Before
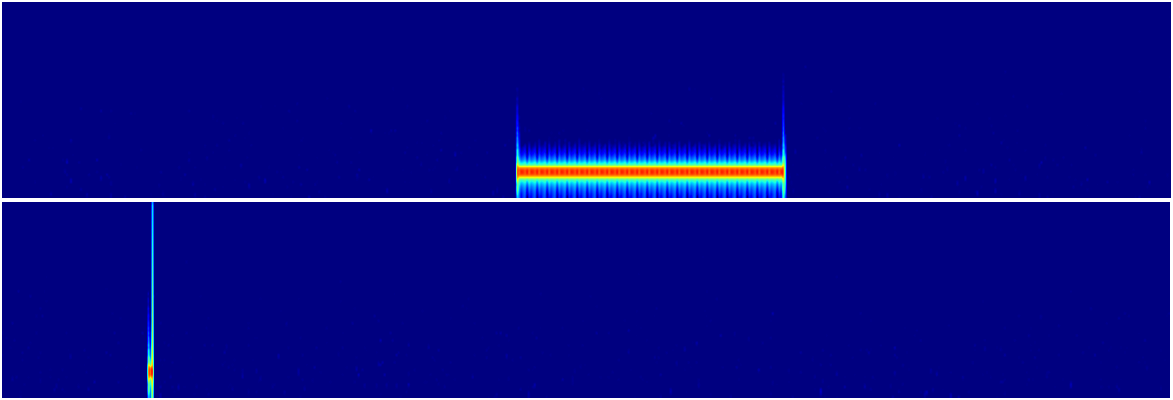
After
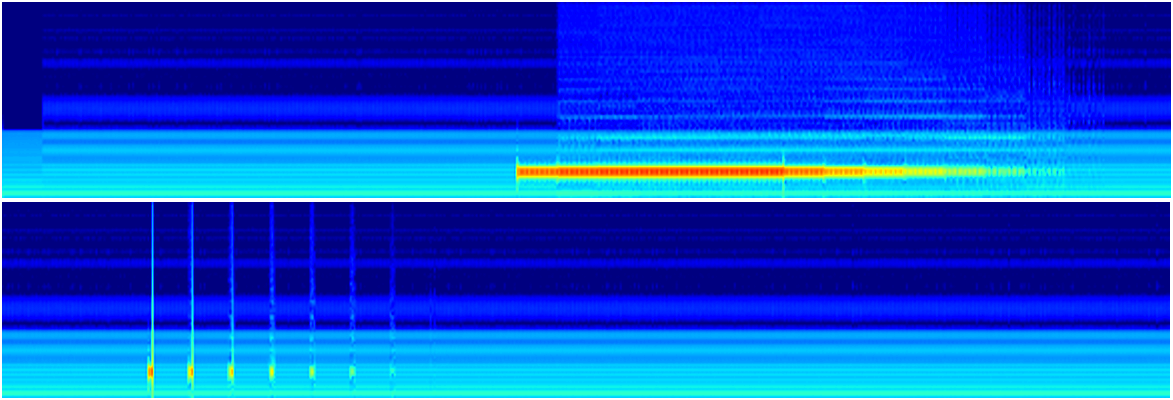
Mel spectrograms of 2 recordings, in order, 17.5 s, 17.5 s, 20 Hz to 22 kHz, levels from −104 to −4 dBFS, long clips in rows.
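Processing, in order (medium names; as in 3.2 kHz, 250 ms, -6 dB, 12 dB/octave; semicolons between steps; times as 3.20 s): mains buzz 100 Hz, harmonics 16, -57 dBFS -3 dB/octave; bit-crushed delay 302 ms, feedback 55%, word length 9-bit, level -6 dB; trim -6 dB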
